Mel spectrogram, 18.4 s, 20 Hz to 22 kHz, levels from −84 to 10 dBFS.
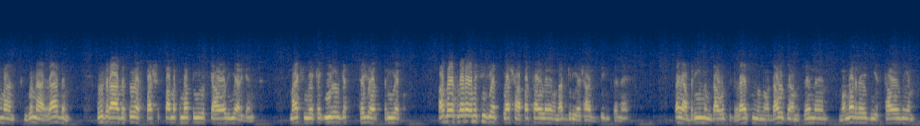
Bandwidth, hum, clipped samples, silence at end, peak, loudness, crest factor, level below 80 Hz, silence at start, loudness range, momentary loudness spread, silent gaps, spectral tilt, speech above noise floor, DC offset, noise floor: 5 kHz; none; under 0.1%; 0.1 s; 0 dBFS; -16 LUFS; 16 dB; -76 dBFS; 0 s; 3 LU; 12 LU; none; -8.5 dB/octave; 35 dB; under 0.1%; -51 dBFS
